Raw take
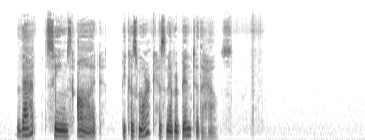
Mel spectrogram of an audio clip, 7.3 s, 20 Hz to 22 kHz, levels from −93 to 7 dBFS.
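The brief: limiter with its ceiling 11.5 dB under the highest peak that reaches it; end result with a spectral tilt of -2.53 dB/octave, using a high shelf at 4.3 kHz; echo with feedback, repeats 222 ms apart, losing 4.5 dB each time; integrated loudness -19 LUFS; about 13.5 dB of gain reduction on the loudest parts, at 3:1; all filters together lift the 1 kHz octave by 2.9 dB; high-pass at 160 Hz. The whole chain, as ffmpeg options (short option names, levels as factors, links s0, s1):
-af "highpass=160,equalizer=f=1000:t=o:g=3.5,highshelf=f=4300:g=3.5,acompressor=threshold=0.0141:ratio=3,alimiter=level_in=2.24:limit=0.0631:level=0:latency=1,volume=0.447,aecho=1:1:222|444|666|888|1110|1332|1554|1776|1998:0.596|0.357|0.214|0.129|0.0772|0.0463|0.0278|0.0167|0.01,volume=11.9"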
